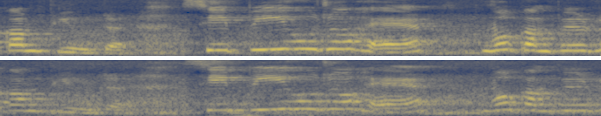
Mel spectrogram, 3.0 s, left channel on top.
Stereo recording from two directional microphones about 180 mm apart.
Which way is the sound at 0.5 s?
35° left (ahead or behind).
